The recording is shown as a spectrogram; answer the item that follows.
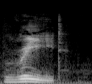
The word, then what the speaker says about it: read: To read. Escucha y repite. Read, read, read. The spelling is the same. Se escribe las tres formas igual, pero no se pronuncia igual.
